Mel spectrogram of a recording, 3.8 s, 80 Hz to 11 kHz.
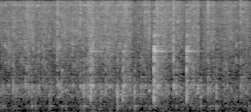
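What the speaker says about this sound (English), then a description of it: "I'm whisking this about 4 to 5 minutes." Eggless tutti frutti cake batter with castor sugar being whisked by hand in a bowl, giving a steady run of soft scraping and tapping strokes close by, with no talk.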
